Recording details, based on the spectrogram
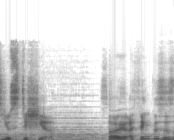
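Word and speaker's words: Iustitia: say it's eusticia so I think this is like a Latin thing the eye you don't actually pronounce it as an eye it's it's a j sound so it's eusticia I believe foreign thank you foreign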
